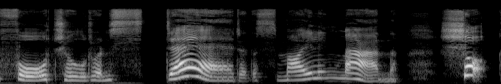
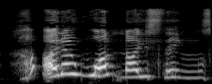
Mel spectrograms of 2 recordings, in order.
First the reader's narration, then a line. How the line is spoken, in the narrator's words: cried poor George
